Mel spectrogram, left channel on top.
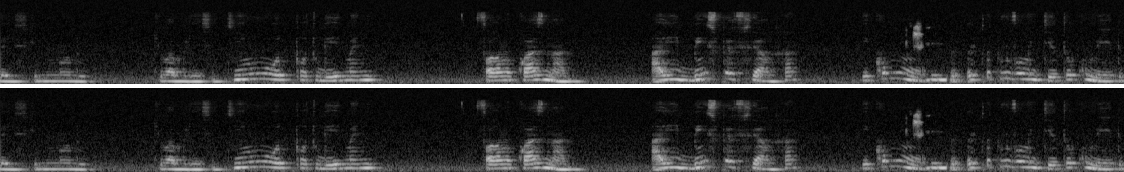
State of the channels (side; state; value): both; identical; correlation 1.00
